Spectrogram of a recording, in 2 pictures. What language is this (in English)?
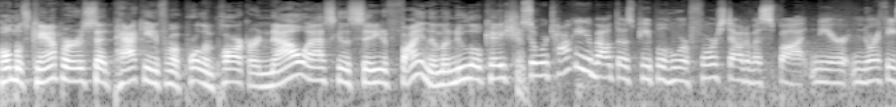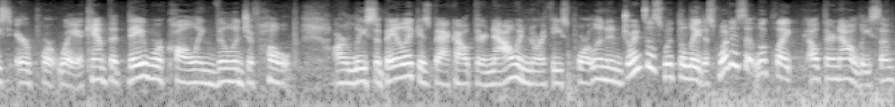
English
